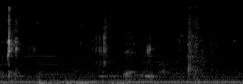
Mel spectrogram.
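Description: An egg being cracked and emptied into a bowl: a sharp tap on the shell just after the start, light handling ticks, and another click near the end.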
